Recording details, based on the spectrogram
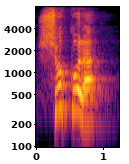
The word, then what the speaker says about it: chocolat: Primeiro, vamos olhar para o som fechado, o som de O, como na palavra chocolat. Chocolat. A gente tem chocolat. O T do final a gente não pronuncia. O A tem som de A. E o O, nesse caso, é sempre fechado.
